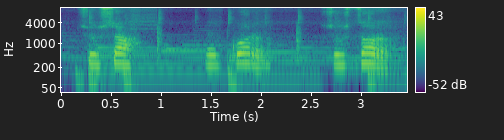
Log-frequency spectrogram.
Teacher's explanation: Vokal ini pengucapannya menyerupai vokal O dan biasanya yang dibaca miring bagian vokal yang akhir. Lambang ejaan yang dipakai adalah U. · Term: vokal U miring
